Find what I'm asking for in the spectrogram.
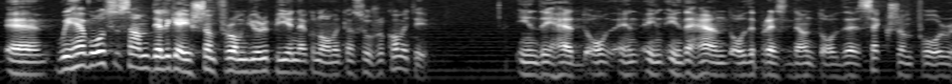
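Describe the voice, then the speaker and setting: A man moderating a conference opening and welcoming guests, halting often with fillers as he searches for names. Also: medium pitch, pushed and bright, a little hiss or hum. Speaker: event moderator. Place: large conference hall. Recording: long hall reverb.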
